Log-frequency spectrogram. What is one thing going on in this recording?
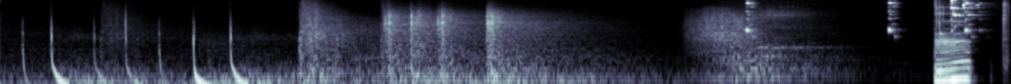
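Explosions and gunfire rumble in a video game battle.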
